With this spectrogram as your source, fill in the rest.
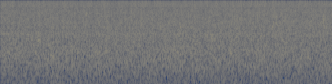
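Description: Rain falls heavily in an unbroken, noise-like roar, uniform and steady from start to finish, with no talking or distinct drops standing out.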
